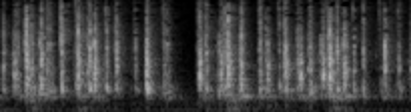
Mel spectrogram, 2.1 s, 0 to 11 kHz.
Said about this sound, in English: That's a mechanical keyboard, practically ubiquitous in the 80s. By the mid-90s, they'd started to fall out of fashion and were being replaced by much cheaper to make and lamer to type on membrane keyboards.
